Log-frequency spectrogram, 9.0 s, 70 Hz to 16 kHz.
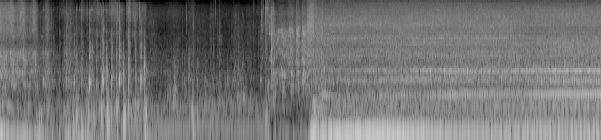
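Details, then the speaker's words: V8 with used Edelbrock 650 carburetor, unrun about 6 weeks, no choke hooked up: starter whirs, catches quickly and settles into a smooth even low rumble; starts right up, normal idle. "Um, it did start right up, run good, idle good. I didn't have a choke hooked up."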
